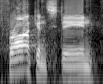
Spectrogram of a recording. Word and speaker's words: Frankenstein: It's actually pronounced Frankenstein.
